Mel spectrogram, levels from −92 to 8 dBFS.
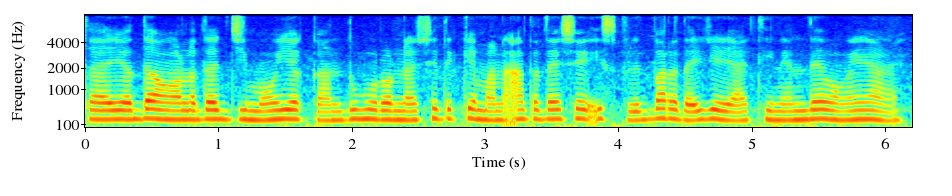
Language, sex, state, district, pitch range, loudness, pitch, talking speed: Chakma, female, Tripura, Unakoti, 185-205 Hz, -14 LUFS, 195 Hz, 195 wpm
